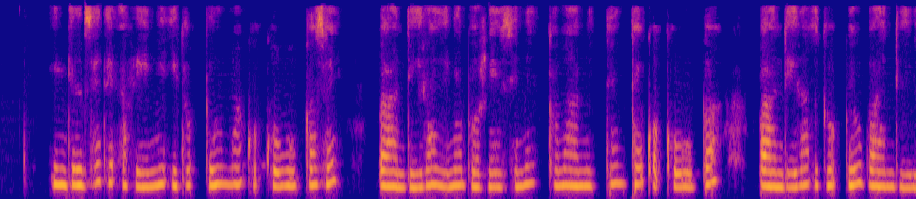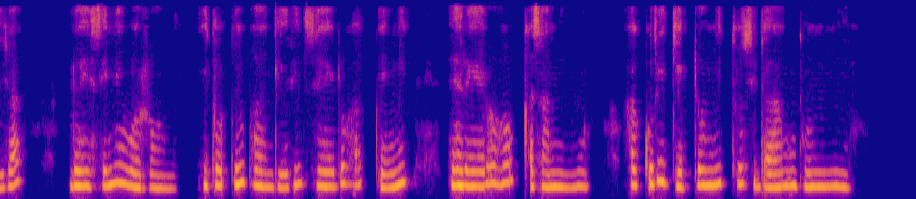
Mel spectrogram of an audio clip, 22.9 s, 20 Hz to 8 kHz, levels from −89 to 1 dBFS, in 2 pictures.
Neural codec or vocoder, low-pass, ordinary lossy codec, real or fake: codec, 24 kHz, 3 kbps, HILCodec; 7.2 kHz; AAC, 32 kbps; fake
